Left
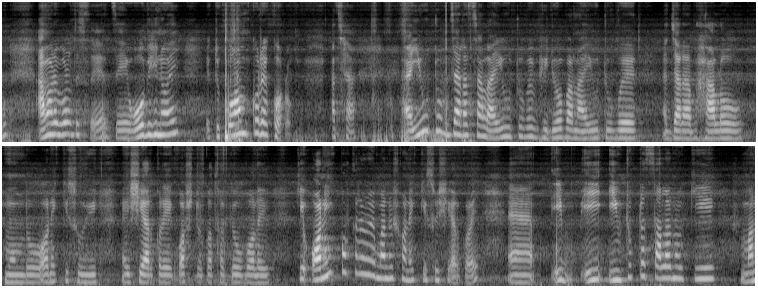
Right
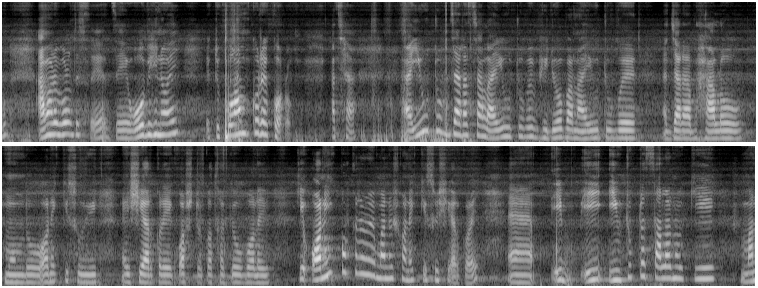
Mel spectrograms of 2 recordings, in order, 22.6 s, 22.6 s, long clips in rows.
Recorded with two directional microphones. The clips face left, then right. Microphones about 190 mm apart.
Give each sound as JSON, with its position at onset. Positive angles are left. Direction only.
{"t": 0.2, "sound": "speech", "side_deg": 10}
{"t": 6.1, "sound": "speech", "side_deg": 15}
